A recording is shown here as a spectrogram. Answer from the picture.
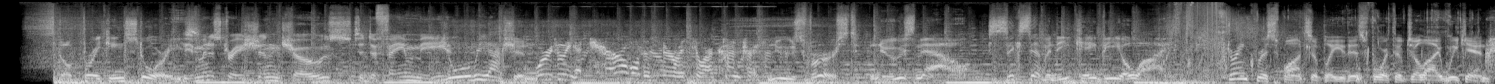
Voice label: voiceover examples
